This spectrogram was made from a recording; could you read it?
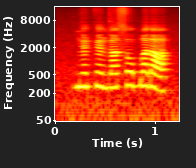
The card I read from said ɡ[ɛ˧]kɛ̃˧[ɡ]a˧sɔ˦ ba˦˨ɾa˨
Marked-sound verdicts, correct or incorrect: incorrect: ɛ̃˧, correct

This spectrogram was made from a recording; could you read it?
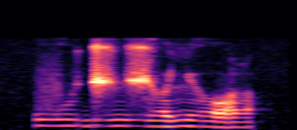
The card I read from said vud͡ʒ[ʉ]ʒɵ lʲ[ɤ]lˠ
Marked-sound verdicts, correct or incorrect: correct, incorrect: o

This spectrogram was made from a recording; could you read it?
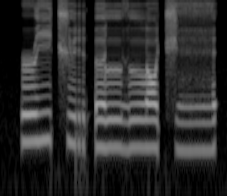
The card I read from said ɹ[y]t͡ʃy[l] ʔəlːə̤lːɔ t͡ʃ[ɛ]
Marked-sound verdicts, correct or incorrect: incorrect: i, incorrect: r, incorrect: ɛ̤

